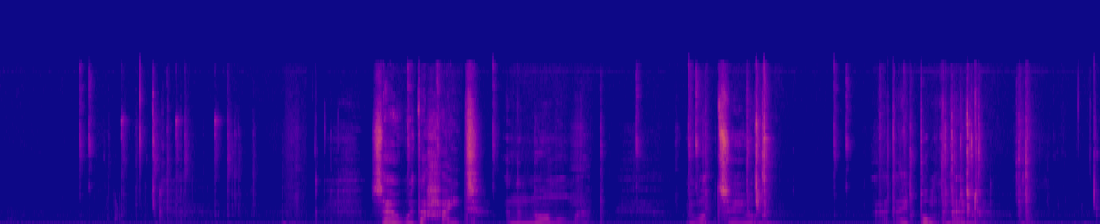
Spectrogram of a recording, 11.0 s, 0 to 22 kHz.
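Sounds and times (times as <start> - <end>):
low steady hum: 0.0 - 11.0
keyboard and mouse clicks: 0.8 - 2.6.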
